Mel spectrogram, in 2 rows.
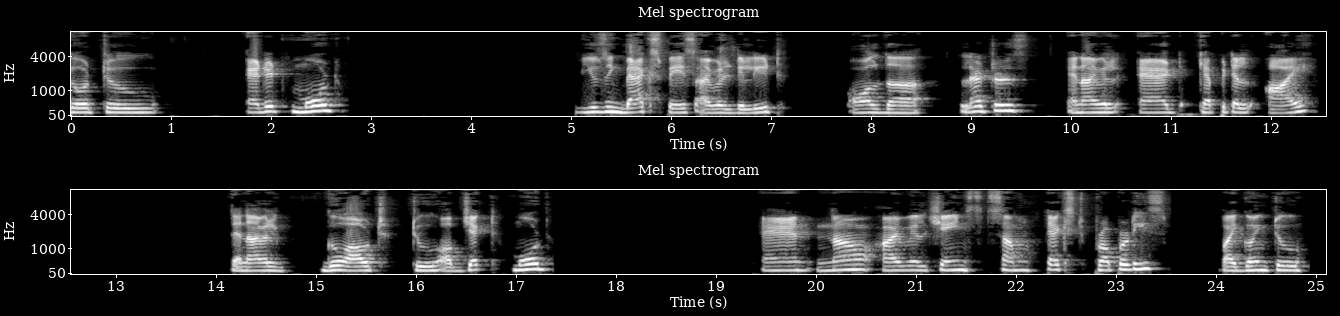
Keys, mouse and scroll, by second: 1.2-4.2 drag, 6.0 BackSpace, 6.3 BackSpace, 6.6 BackSpace, 7.4 BackSpace, 15.0-18.0 drag, 19.7-20.7 scroll up 4, 20.7-21.2 scroll down 1, 21.2-24.3 scroll down 1.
